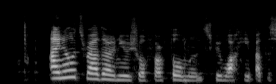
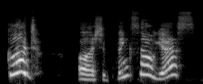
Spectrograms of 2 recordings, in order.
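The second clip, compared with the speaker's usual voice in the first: delighted; 8 semitones higher, 9 dB louder than usual. Acted. Boy delighted by praise.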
